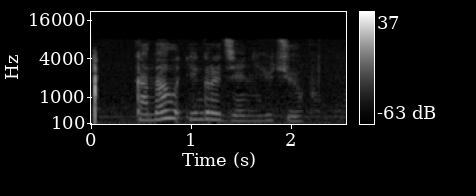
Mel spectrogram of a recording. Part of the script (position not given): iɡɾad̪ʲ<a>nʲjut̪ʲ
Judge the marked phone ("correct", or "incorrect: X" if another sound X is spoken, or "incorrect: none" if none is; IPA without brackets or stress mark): incorrect: e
